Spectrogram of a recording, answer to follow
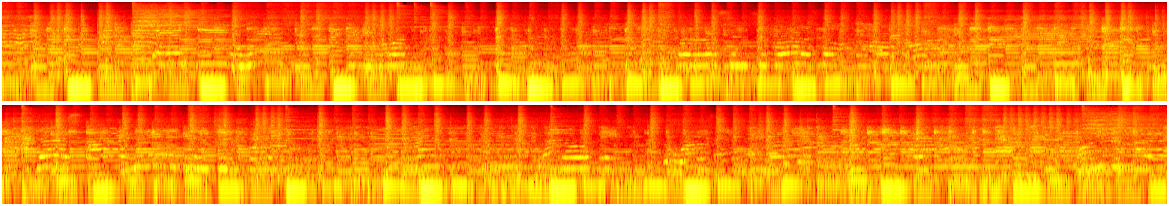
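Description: Live band playing a blues-rock song: drum kit, electric bass and guitars, with a man singing into a microphone.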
